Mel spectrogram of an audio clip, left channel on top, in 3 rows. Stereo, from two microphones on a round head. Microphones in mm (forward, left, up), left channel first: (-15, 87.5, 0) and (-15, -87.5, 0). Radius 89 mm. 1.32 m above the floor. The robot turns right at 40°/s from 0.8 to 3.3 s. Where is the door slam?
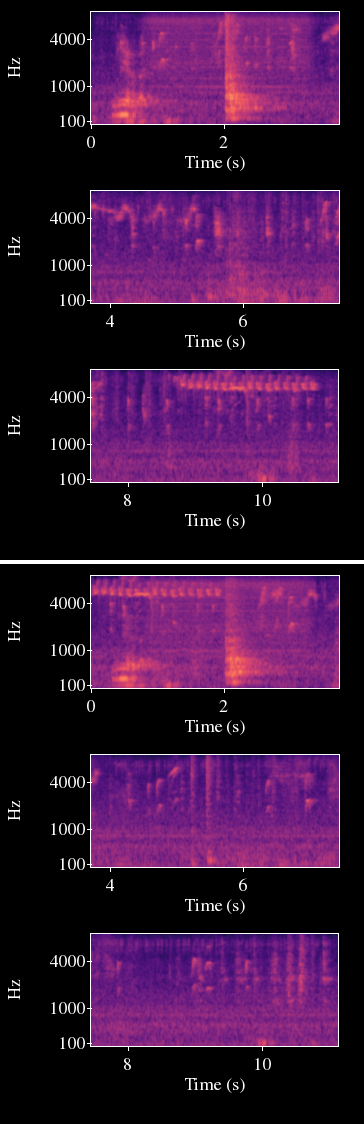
75° left (ahead or behind), 2.5 m; by 2.3 s 65° left (ahead or behind), 2.5 m.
